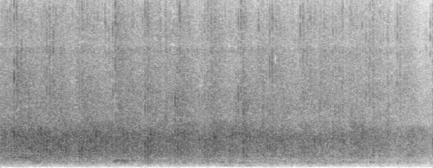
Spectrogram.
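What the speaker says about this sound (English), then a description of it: "So let's give a clap to the football team." An audience applauds a school football team at an assembly, the steady, dense clapping filling the room at even loudness throughout and tapering only slightly toward the end.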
